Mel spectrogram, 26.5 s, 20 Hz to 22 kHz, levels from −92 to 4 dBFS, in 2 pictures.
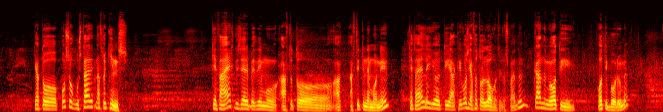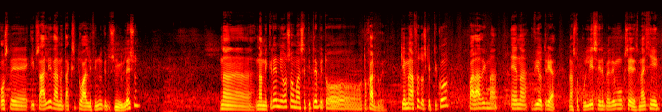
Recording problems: murmuring crowd; faint; throughout; 25 dB below the speech

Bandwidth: 14.5 kHz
